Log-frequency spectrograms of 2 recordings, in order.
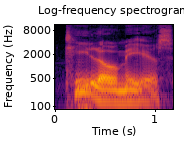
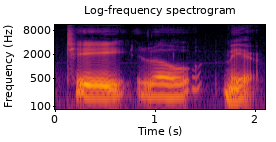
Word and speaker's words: telomere: is all about how so how does this pronounced telomeres I mean his spells are just like my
